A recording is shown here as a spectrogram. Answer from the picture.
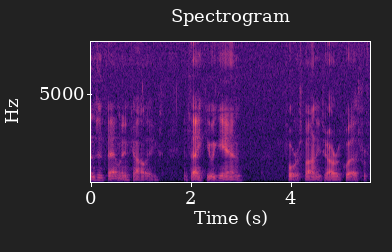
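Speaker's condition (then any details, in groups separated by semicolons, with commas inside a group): Cerebral palsy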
